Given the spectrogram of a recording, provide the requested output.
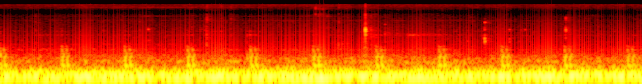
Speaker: sound here is my diesel heater starting up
